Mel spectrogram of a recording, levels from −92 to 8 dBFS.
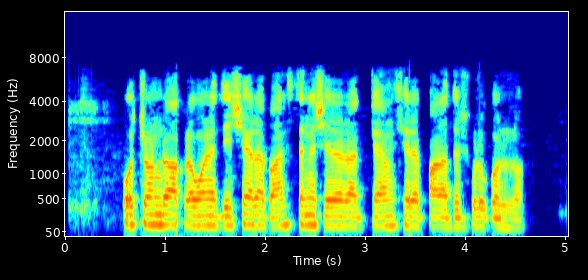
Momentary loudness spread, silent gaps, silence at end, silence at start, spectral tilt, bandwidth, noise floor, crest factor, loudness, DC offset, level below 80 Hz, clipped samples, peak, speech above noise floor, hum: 7 LU; none; 0.45 s; 0.1 s; -5 dB/octave; 7.2 kHz; -39 dBFS; 16 dB; -16 LUFS; under 0.1%; -52 dBFS; under 0.1%; 0 dBFS; 24 dB; none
